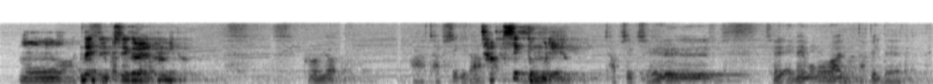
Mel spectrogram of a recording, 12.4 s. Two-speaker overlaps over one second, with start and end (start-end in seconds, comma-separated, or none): 0.8-2.1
